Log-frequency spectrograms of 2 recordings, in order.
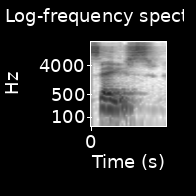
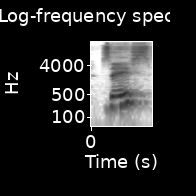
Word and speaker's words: XACE: I always think the pronunciation once oneoff is it's Zace, but that's an X. So people easily uh say say it differently, but Zace we've been functioning as Z uh UK for nearly 5 years.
